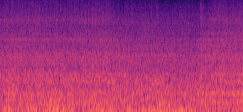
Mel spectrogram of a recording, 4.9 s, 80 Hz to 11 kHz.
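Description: Husqvarna Svartpilen 401's single-cylinder engine running steadily, under a steady haze of road and traffic noise.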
